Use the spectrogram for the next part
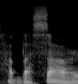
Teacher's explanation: Now, of course, this one is pronounced sin, because it's habasar, the word for meat. It's the S sound rather than a sh sound, but it's the same letter.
